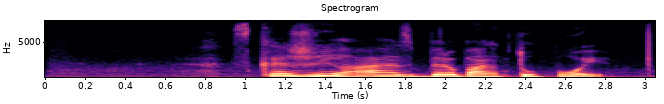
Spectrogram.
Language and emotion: Russian, angry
